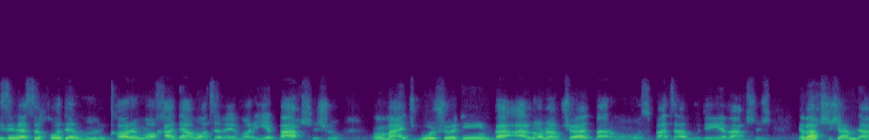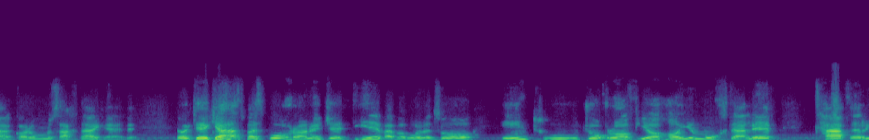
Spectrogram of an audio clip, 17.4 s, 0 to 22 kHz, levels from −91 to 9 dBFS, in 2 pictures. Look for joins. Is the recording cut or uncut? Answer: uncut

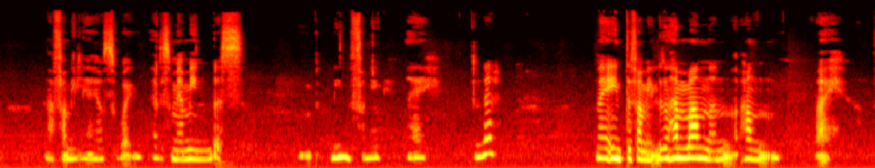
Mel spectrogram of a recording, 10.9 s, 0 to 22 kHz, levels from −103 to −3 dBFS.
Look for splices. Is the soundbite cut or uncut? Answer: uncut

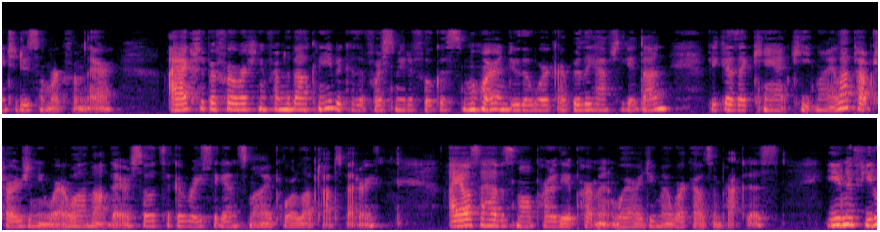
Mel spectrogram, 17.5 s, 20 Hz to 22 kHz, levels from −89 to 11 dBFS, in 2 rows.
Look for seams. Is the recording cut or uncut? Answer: uncut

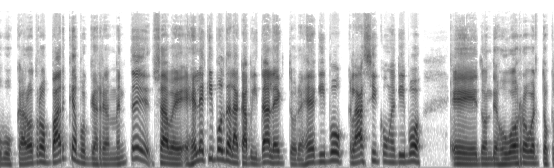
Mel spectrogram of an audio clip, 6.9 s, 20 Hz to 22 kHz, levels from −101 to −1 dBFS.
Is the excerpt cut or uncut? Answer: uncut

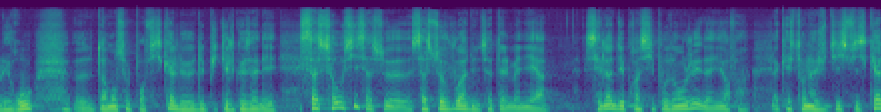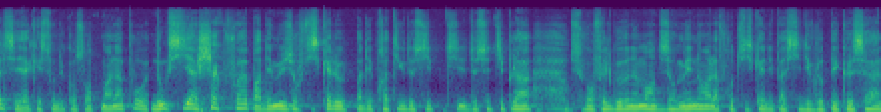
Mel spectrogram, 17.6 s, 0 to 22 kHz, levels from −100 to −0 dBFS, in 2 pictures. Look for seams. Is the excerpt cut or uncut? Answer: cut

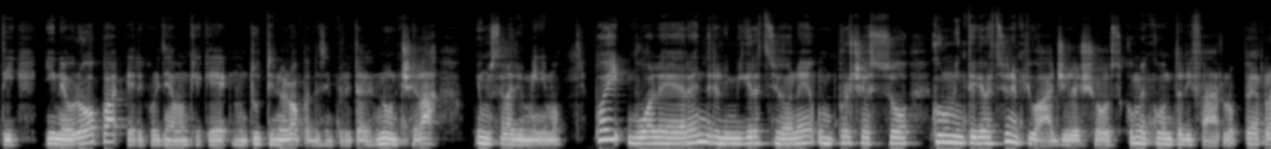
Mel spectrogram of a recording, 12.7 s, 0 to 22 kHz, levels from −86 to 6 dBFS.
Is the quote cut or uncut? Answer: cut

